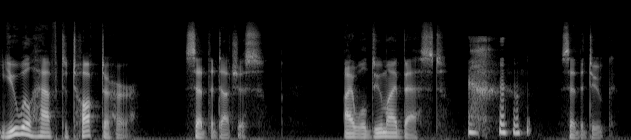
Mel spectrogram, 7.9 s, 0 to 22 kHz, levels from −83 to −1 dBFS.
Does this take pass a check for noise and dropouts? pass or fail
fail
